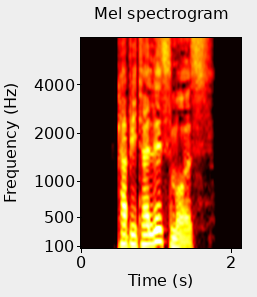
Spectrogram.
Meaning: capitalism
- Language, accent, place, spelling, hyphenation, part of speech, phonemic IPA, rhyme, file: German, Germany, Berlin, Kapitalismus, Ka‧pi‧ta‧lis‧mus, noun, /ka.pi.taˈlɪs.mʊs/, -ɪsmʊs, De-Kapitalismus.ogg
